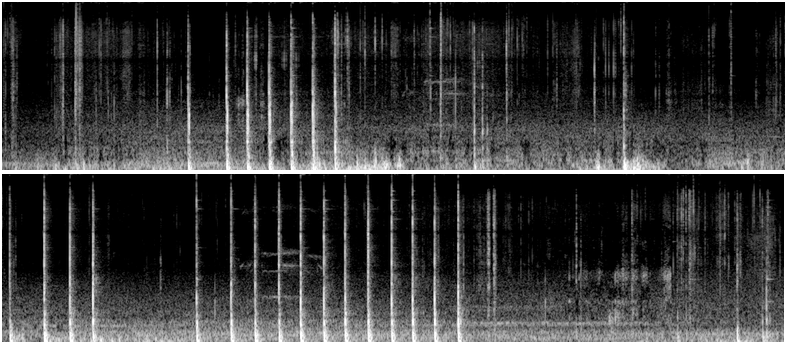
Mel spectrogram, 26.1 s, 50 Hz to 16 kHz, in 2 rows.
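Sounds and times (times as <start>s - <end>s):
hammer blows on roofing: 3.1s - 5.9s, 13.1s - 15.0s, 16.3s - 21.0s.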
